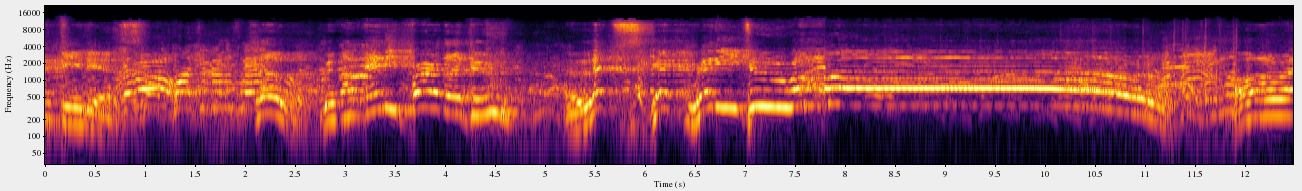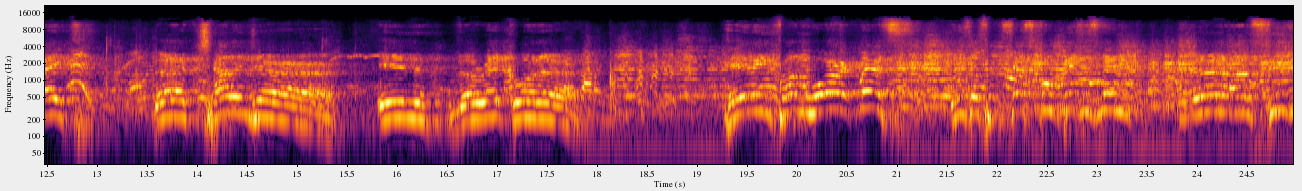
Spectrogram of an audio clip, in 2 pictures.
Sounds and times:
Speech: 0:00.0 - 0:08.3, 0:11.8 - 0:13.0, 0:13.6 - 0:18.1, 0:19.3 - 0:24.9
Inside, public space: 0:00.0 - 0:24.9.

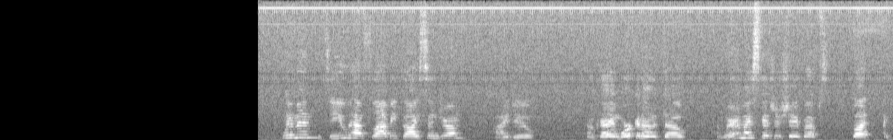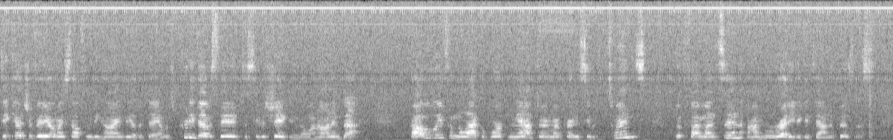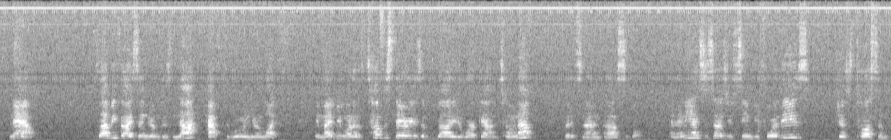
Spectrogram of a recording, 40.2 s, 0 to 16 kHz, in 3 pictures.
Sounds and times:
Speech: 0:04.2 - 0:08.0, 0:08.8 - 0:18.8, 0:19.6 - 0:27.4, 0:28.2 - 0:40.1.

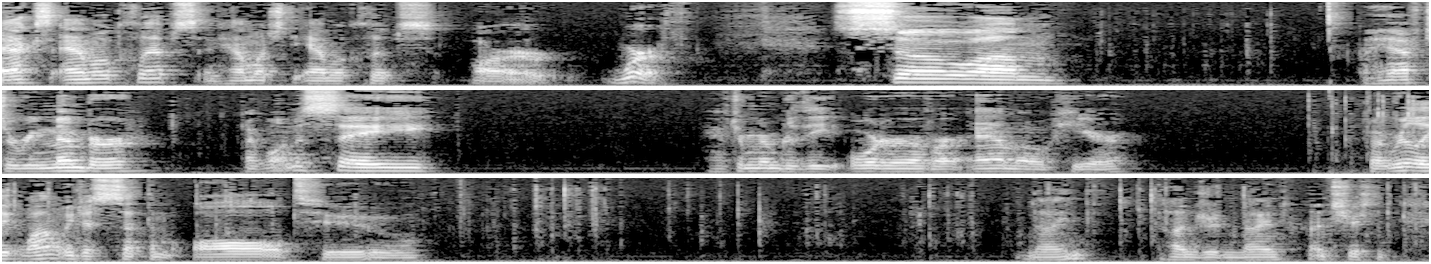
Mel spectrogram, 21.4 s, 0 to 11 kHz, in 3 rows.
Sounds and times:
Speech: 0:00.0 - 0:03.5, 0:04.2 - 0:05.3, 0:06.6 - 0:09.4, 0:10.7 - 0:12.8, 0:14.0 - 0:16.4, 0:19.4 - 0:21.4
Computer keyboard: 0:05.4 - 0:06.4, 0:08.0 - 0:08.4, 0:13.6 - 0:14.7, 0:15.3 - 0:21.4.

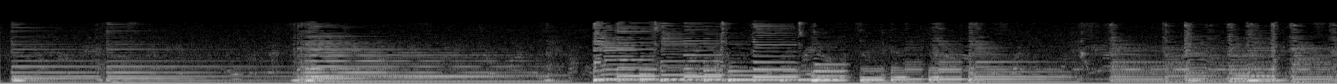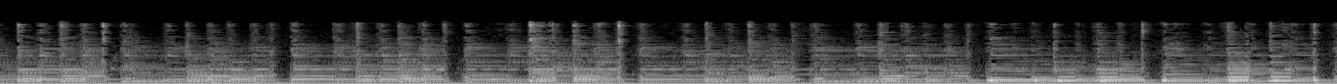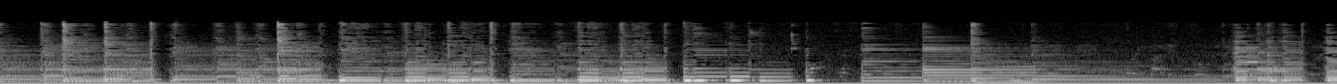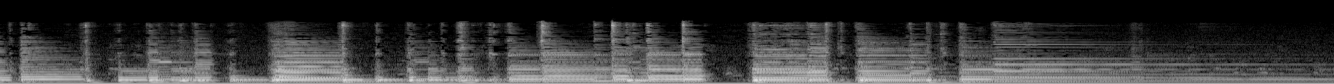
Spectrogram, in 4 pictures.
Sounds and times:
Acoustic guitar: 0:00.0 - 0:53.4
Strum: 0:00.0 - 0:53.4.

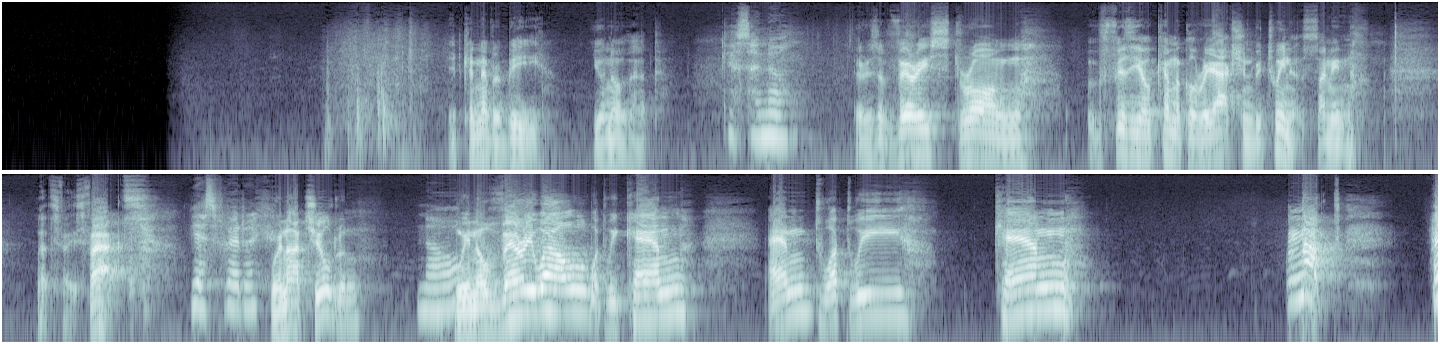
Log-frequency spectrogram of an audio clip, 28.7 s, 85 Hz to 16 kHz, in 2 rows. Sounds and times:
Inside, small room: 0:00.0 - 0:28.7.

